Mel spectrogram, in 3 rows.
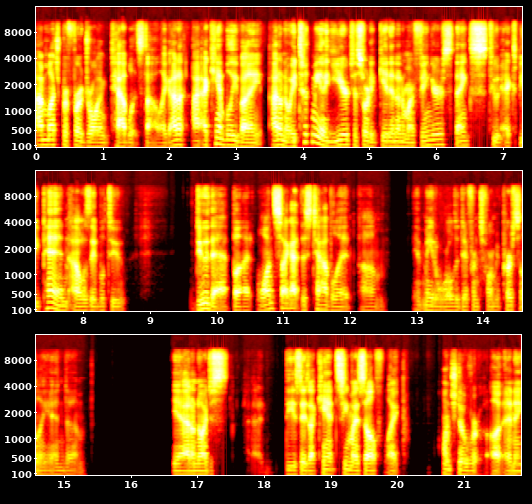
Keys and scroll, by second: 9.7 space, 17.4 space.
